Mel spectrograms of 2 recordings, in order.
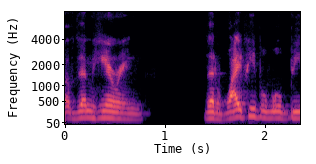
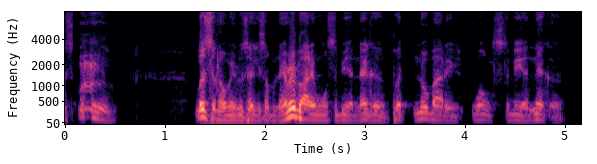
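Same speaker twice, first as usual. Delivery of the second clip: deep, lowered, drawling voice; 5 semitones lower than usual. Showing the other speaker how it's really done, Paul Mooney impression. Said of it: "This is how you do it".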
